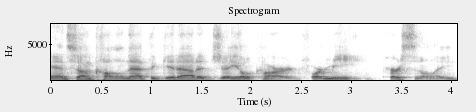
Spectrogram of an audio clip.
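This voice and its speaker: A man with a normal speaking voice and an American accent talks at a medium pitch. His intonation is lively, and the background is quiet. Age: 60s. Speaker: economist. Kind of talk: webinar presentation. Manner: conversational.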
